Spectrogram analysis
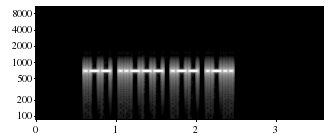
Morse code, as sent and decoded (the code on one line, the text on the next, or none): .-- ..--- .-- .-..
W2WL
